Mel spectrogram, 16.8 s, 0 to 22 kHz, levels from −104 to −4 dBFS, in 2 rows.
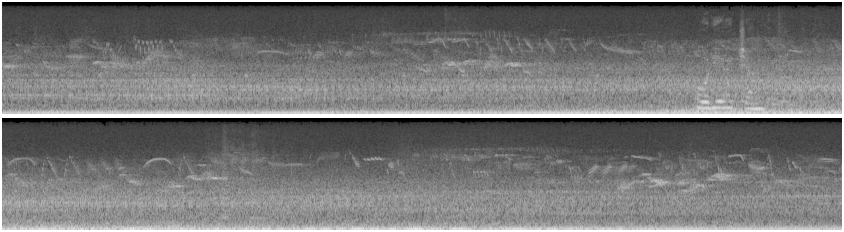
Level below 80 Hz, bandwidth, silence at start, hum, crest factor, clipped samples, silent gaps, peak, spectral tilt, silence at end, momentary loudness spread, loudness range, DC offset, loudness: -26 dBFS; 15.5 kHz; 0 s; none; 14 dB; under 0.1%; none; -10 dBFS; -6 dB/octave; 0 s; 5 LU; 4 LU; under 0.1%; -28 LUFS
